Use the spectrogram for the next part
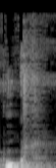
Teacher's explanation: एक शब्द है बुक, तो अंत में का आता है ये, तो ये अघोष है। तो जब इसमें एस लगेगा, प्लूरल बनेगा बुक्स, तो ये जो एस है वो सा बोला जाएगा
